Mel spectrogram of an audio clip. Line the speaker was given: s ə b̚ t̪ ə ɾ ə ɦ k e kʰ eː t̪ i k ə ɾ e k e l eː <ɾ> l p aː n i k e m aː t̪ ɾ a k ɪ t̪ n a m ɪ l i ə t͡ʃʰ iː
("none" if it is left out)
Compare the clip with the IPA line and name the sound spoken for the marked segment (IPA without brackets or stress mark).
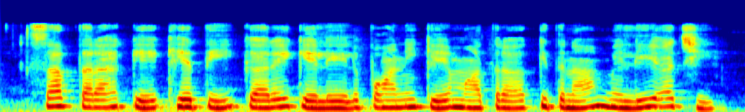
none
